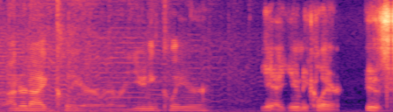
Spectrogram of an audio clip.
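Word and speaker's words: UNICLR: Yeah, Uniclear is how they pronounced it.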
